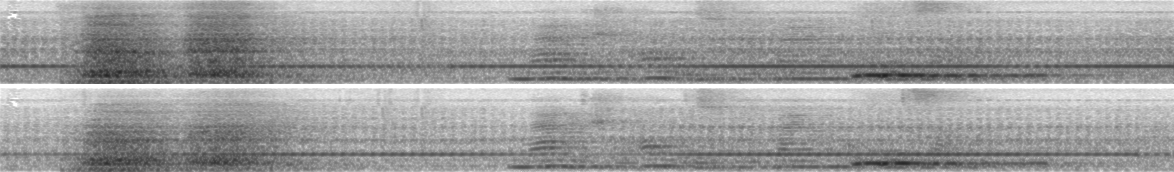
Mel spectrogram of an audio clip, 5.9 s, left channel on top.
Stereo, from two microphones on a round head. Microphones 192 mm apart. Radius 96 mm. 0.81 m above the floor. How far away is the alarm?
No alarm in this recording.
